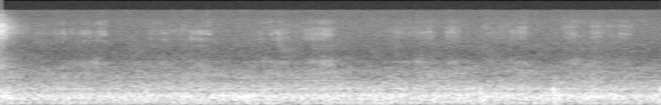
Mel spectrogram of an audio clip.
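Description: Faint scratch of a marker pen writing a word on a whiteboard.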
